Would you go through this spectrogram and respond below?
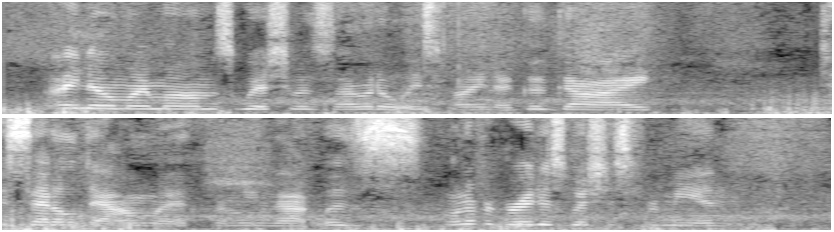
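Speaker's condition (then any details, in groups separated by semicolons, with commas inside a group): No condition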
